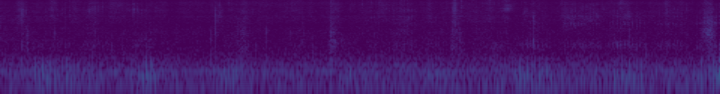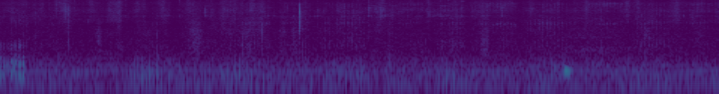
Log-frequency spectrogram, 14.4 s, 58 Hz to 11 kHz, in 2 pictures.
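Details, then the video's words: Cat purring at night on 25 March 2019 while bonding with its owner, a long low vibrating rumble that rises and falls with each breath, broken by a few soft clicks and rustles. "spirit animal bonding asmr cat purr"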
